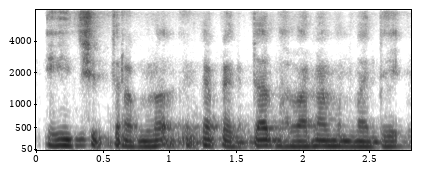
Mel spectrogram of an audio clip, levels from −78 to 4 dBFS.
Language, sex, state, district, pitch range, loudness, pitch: Telugu, male, Telangana, Hyderabad, 105-125 Hz, -14 LUFS, 115 Hz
